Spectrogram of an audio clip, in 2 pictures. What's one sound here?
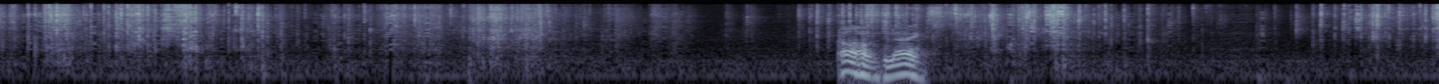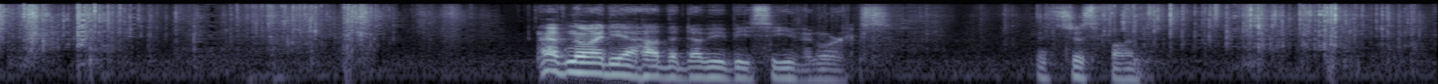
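Foil card packs crinkle and rustle as hands tear them open.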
